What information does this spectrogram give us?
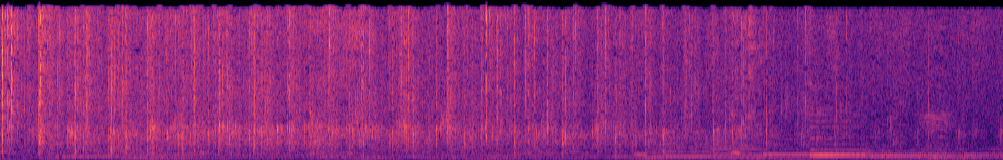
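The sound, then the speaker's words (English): A church audience claps hands for a super center leader in a steady, dense burst of applause that lasts throughout, with sustained low musical tones humming beneath the clapping. “Super center leader, clap your hands for her.”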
